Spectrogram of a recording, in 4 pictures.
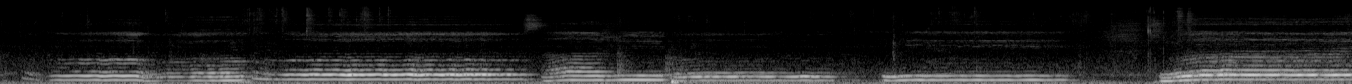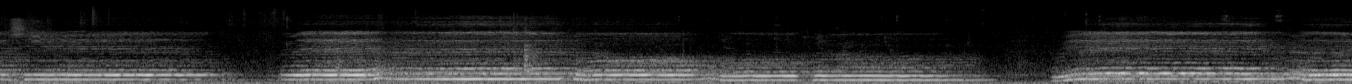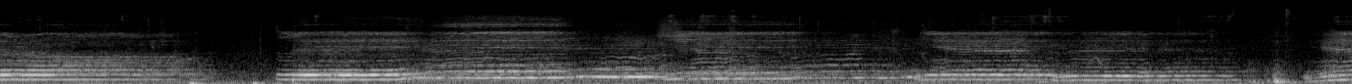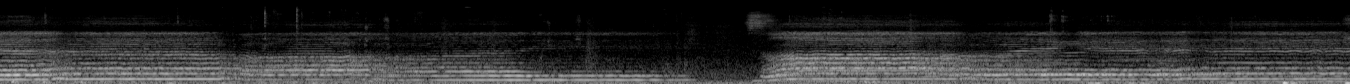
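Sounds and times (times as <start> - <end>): mantra chanting low held note: 11.6 - 23.4, 24.0 - 29.2, 29.8 - 39.5.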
